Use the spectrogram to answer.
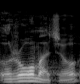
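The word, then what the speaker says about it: aroma: 이 냄새라고 하는 것은 헬라말을 보게 되면 오스맨이라고 하는 이 냄새라고 번역한 이것이 영어에서는 아로마, 그렇게 번역을 했습니다. 혹은 스멜 그런 뜻이죠. 이 아로마 혹은 영어식 발음은 어로마죠.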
